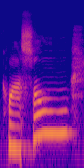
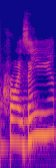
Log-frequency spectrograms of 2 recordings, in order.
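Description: First: It is said with a French pronunciation. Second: It is said with an American English pronunciation. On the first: This is the fancy foreign way to say it. The speaker calls it right. "it's a croissant" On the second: This is the ordinary local way to say it. The speaker calls it wrong. "It's not a croissant"

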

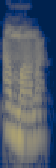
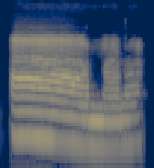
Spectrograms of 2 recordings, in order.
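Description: First: The alif vowel is said short. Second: The alif vowel is stretched long. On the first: The speaker calls it wrong. "don't say amana" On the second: The speaker calls it right. "only add meme and noon, say amana"

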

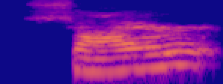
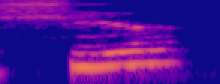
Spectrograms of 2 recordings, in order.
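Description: First: The vowel is an 'eye' diphthong. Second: The vowel is a long 'ee' sound. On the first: This is the modern pronunciation. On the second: This is how it sounded in Chaucer's time.

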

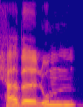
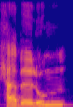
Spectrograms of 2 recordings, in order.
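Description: No difference in how they are said.

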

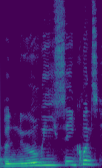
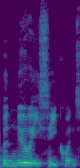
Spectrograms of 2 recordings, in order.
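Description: First: The name is said with a French accent. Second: The name is said with an English accent.

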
